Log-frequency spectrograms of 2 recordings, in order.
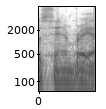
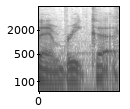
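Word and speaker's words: Sanbreque: But I didn't know Sambrick. I thought it was just Sambrika. Come on. But I have made a mistake mispronouncing it.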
